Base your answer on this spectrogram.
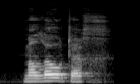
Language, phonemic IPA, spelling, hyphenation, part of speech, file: Dutch, /mɑˈloː.təx/, mallotig, mal‧lo‧tig, adjective, Nl-mallotig.ogg
- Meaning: foolish, silly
